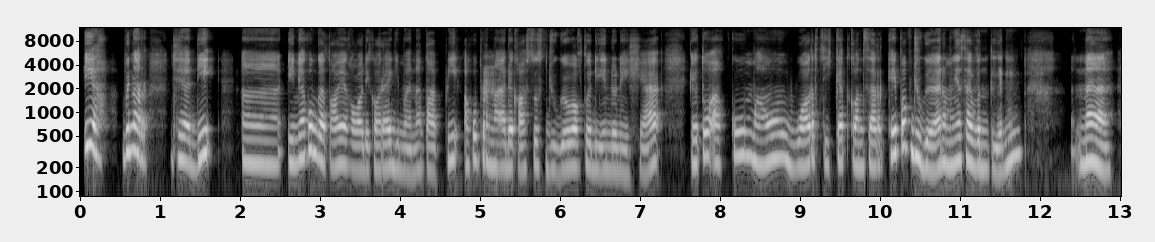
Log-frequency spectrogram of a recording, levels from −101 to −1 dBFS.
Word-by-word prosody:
Iya, 360 -4 +8 0.3
benar. 320 -3 +6 0.3
Jadi, 245 +3 +2 0.4
eee, 225 -2 -2 0.2
ini 225 - -3
aku 340 - +5
enggak 235 -4 +4
tahu 210 - -2
ya 225 - +2
kalau 195 -1 -1
di 190 - -5
Korea 195 +1 -2
gimana, 185 -2 -7
tapi 195 +7 -4
aku 250 - -3
pernah 220 -5 -3
ada 205 0 +3
kasus 190 +3 -5
juga 190 0 -5
waktu 205 0 +1
di 195 - -7
Indonesia. 180 +2 -3 0.4
Itu 225 +5 0
aku 280 +4 -1
mau 255 0 0 0.2
war 220 +3 +3
tiket 230 +1 -2
konser 210 -1 -1
K-pop 310 +4 +4
juga, 205 -9 +3
namanya 230 +2 0
Seventeen. 210 +3 +1 0.7
Nah, 220 -4 +5
220 Hz, 150 wpm, -28 LUFS, 195-245 Hz, 0.7 s, Iya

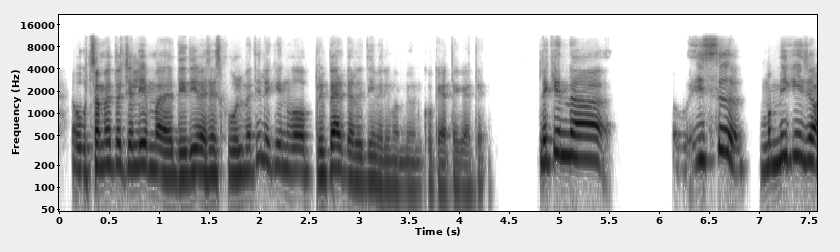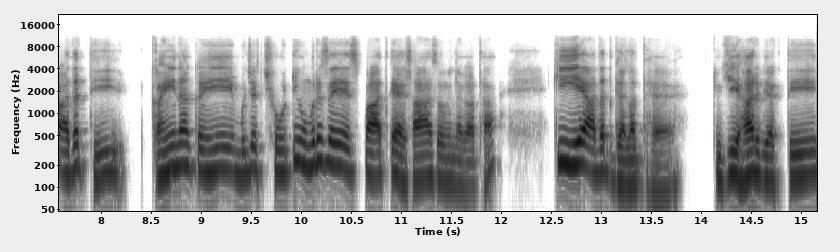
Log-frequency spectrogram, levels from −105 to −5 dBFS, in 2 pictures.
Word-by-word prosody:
अ, - - -5
उस 170 -1 -3
समय 200 +1 +4
तो 200 0 +1
चलिए 190 +1 +3
म 175 -1 +2
दीदी 150 +3 +1
वैसे 160 0 +2
स्कूल 155 0 -2
में 170 - -2
थी - - -5
लेकिन 195 -6 -4
वो 170 0 +1
प्रिपेयर 175 +4 +4
कर 140 - -2
रही 130 -1 -3
थी 130 - -3
मेरी 115 -1 -6
मम्मी 110 -1 -9
उनको 105 +1 -13
कहते-कहते। 105 -1 -9 0.6
लेकिन 270 +5 +3
अ, 245 -1 +6 0.9
इस 235 +6 -3 0.4
मम्मी 210 +7 +1
की 265 0 0
जो 225 -1 +5
आदत 180 +3 0
थी 145 +3 -4 0.4
कहीं 155 +6 0
न 195 0 +2
कहीं 165 +1 -2
मुझे 155 +4 -4
छोटी 160 +4 -5
उम्र 205 +2 +1
से 200 -4 +1
इस 160 0 -9
बात 145 -2 +3
का - - 0
एहसास 135 +2 -1
होने 125 -1 -5
लगा 110 0 -4
था 110 - -7 0.6
कि 215 - -1
ये 205 0 +6
आदत 165 -3 +2
गलत 115 -1 -2
है। 95 -1 -7 0.5
क्योंकि 145 +3 -1
हर 150 0 +5
व्यक्ति 135 +1 -3
160 Hz, 200 wpm, -23 LUFS, 135-195 Hz, 0.9 s, अ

